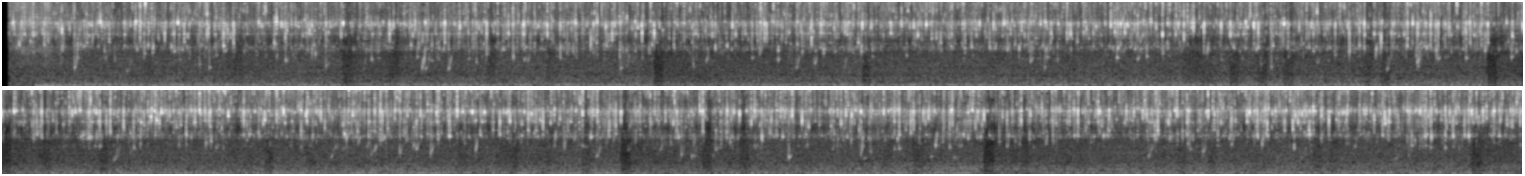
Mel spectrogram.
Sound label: park wood stream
